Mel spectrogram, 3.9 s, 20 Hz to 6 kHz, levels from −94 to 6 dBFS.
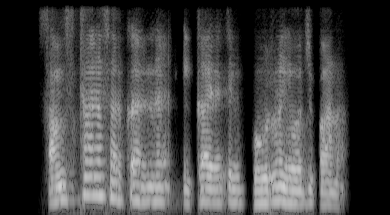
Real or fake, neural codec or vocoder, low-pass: fake; codec, 16 kHz, 1 kbps, FreqCodec, smaller model; 5.4 kHz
